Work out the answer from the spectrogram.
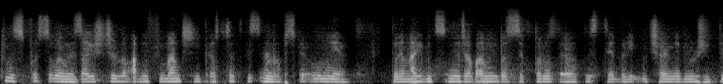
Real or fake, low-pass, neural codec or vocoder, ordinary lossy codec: fake; 14.4 kHz; codec, 44.1 kHz, 0.9 kbps, DAC; AAC, 64 kbps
